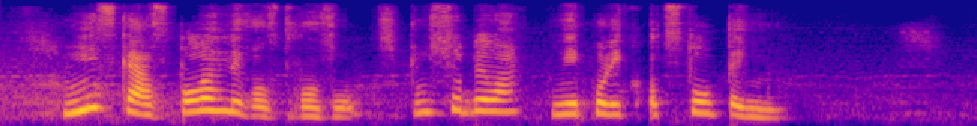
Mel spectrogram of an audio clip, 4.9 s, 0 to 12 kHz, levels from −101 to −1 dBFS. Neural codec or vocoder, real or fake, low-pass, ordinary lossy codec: codec, 44.1 kHz, 1.7 kbps, Pupu-Codec; fake; 10.8 kHz; AAC, 64 kbps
